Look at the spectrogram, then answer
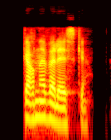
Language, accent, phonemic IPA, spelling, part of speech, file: French, France, /kaʁ.na.va.lɛsk/, carnavalesque, adjective, LL-Q150 (fra)-carnavalesque.wav
- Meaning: carnival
